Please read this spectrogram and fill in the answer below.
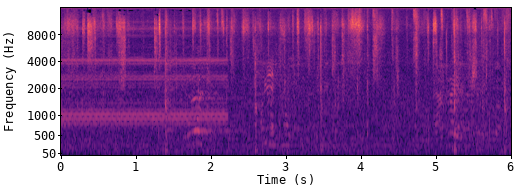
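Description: Sounds of a basketball game on an outdoor court: scattered players' voices and shouts, running footfalls and ball bounces. A steady tone of several pitches sounds at the start and cuts off about two seconds in.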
